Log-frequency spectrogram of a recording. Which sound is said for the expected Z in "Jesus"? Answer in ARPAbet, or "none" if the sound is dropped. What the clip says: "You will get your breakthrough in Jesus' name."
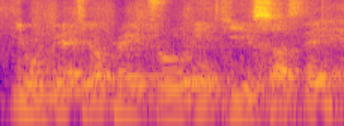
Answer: S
